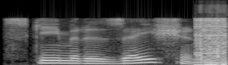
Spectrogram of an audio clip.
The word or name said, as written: schematization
